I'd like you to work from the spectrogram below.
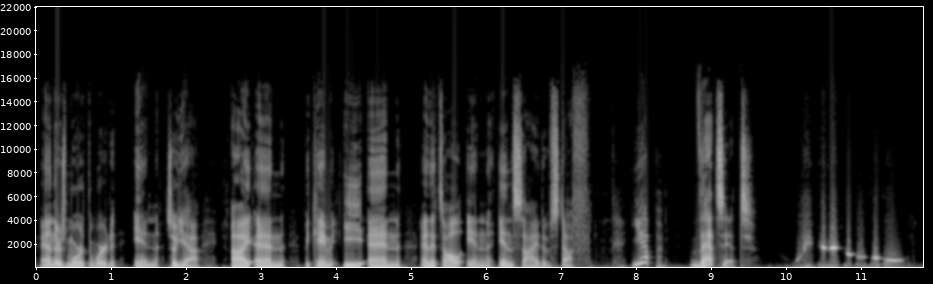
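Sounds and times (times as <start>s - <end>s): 
speech: 0.1s - 9.6s
person whistling a short descending tune: 10.1s - 11.6s.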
